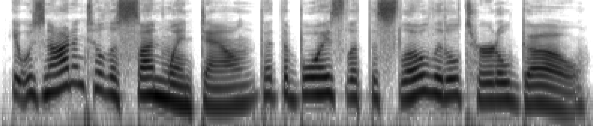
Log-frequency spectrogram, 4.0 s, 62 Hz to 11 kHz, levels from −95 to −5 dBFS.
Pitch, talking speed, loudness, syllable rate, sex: 205 Hz, 260 wpm, -17 LUFS, 5.3 syllables/s, female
